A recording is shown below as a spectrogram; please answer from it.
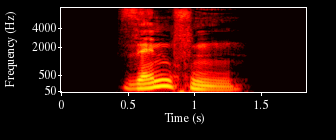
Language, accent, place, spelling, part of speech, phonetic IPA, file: German, Germany, Berlin, Senfen, noun, [ˈzɛnfn̩], De-Senfen.ogg
- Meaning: dative plural of Senf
